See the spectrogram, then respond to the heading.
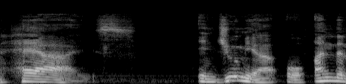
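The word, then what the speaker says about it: reais: the price of 7,460 res or in the right pronunciation ha in jumia or on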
